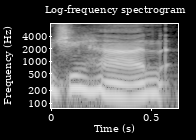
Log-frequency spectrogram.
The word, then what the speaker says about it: Gihan: Yes, I am Gihan, and my consultancy is called Communique.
